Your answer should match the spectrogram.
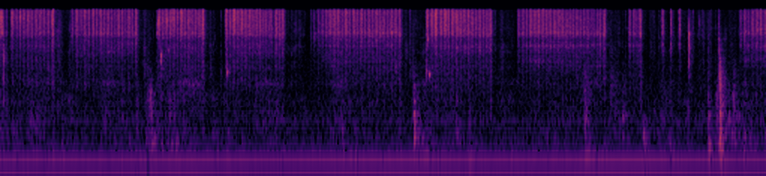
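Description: Scrubbing a small black plastic toy part by hand in soapy water: runs of rapid rubbing strokes broken by short pauses, with a few sharp clicks near the end.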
